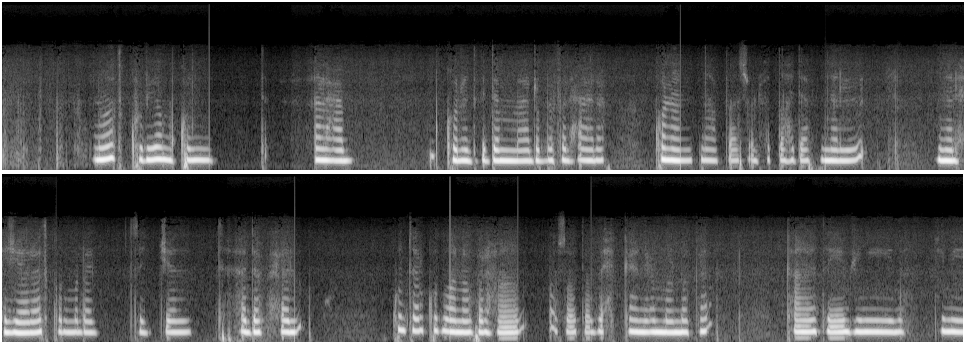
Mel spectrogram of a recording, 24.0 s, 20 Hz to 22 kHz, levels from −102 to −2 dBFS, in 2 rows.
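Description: The speech drops abruptly by about 6 dB five times: 2.58–3.61 s (right after "هالوقت كل يوم"), 8.47–10.28 s, 12.70–14.83 s (after "من الحجارات"), 15.68–17.62 s and 18.47–19.38 s. That's likely one channel dropping out, halving the mono sum before snapping back.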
